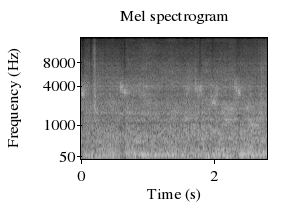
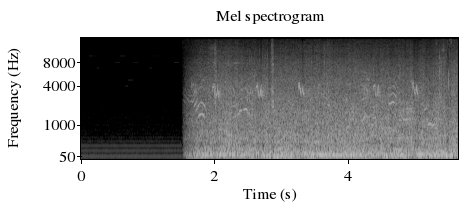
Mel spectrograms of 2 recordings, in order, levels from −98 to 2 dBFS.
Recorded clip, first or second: second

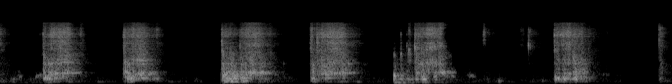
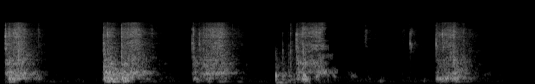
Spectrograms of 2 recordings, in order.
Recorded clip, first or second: second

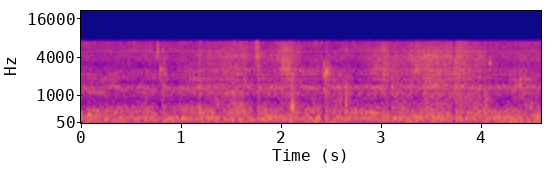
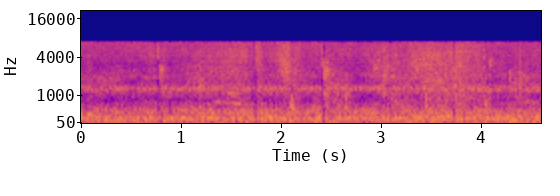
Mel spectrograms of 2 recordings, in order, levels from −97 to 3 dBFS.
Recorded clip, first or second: second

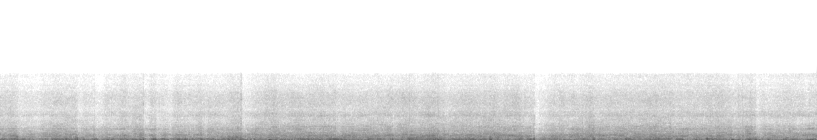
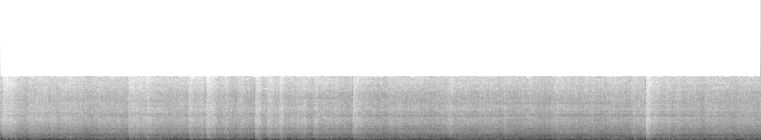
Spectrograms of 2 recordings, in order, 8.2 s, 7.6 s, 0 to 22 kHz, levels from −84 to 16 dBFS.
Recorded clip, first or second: second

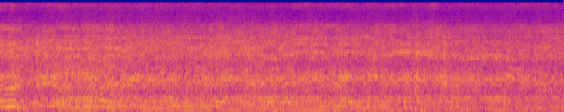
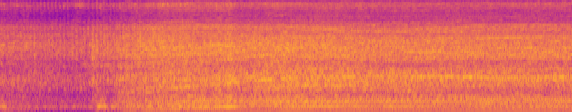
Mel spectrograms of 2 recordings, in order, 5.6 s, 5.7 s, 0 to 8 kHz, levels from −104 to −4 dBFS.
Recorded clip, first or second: second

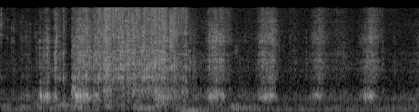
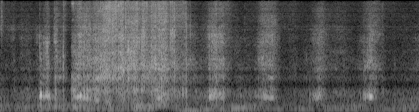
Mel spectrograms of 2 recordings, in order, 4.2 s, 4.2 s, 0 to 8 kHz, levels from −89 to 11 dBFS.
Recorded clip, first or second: first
